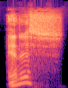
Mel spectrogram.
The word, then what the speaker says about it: Innes: on the show uh guitarist James Enis did I get that right the last name James yes yes he did that's one of the better pronunciations I've heard oh sweet Jesus even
